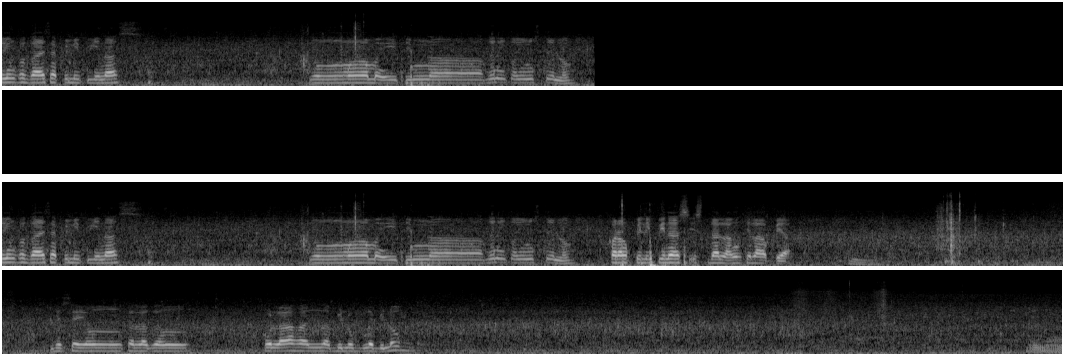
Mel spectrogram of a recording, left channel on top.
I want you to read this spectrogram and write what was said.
yung kagaya sa Pilipinas. Yung mga maitim na ganito yung style, oh. Parang Pilipinas isda lang, tilapia. Kasi yung talagang pulahan na bilog na bilog. Yan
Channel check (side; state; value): left; drops out; at 6.0 s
